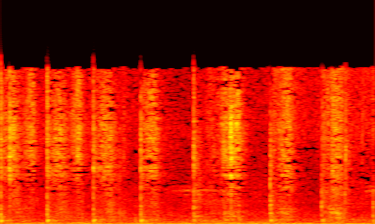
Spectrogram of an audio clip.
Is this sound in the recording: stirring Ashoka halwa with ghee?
yes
